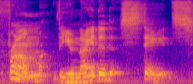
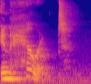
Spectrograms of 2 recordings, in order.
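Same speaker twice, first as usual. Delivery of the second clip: inherent stressed on -her-, in-HER-ent; 5 semitones higher than usual. Teaching word stress, saying inherent with stress on the second syllable. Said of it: "Stress goes on the second syllable again".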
